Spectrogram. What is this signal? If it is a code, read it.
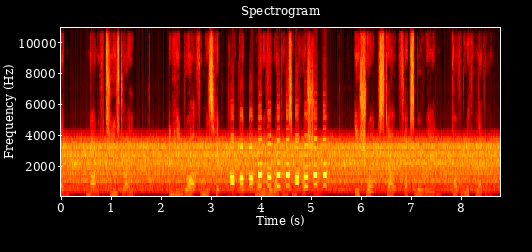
DTMF, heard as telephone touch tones, dialled by machine, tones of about 70 ms, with phone line noise and speech in English. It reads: 07765360296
